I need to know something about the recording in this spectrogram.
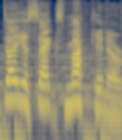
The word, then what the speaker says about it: deus ex machina: confirm something with you it's pronounced deus ex machina right it's pronounced however you want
